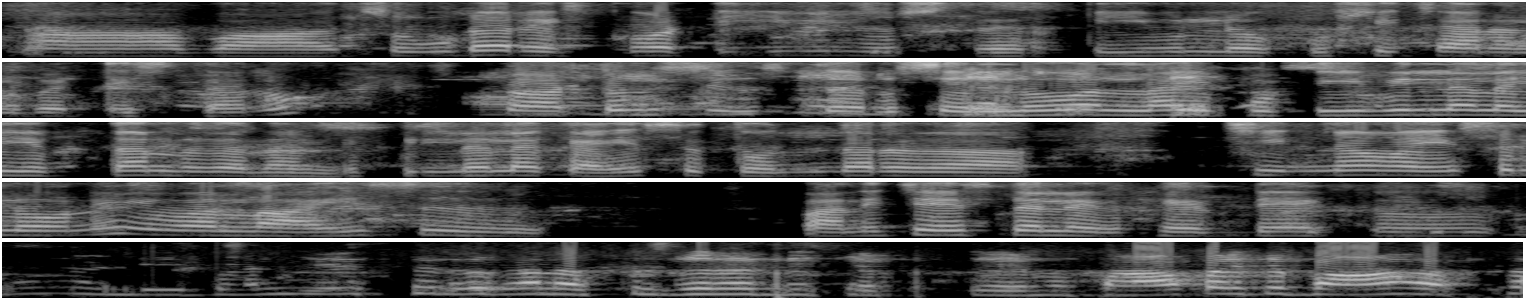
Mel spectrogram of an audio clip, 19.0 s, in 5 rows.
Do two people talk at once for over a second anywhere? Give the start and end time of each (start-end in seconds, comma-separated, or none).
5.1-6.8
